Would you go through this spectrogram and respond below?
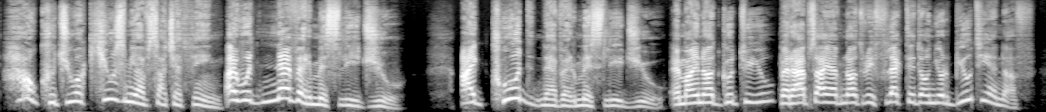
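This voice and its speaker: An actor playing a vain, tender living mirror in a video game, speaking in dramatic, florid, formal and affectionate phrases. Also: male voice, high voice, no echo, clean studio sound, heavily acted. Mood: wounded, confused. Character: vain, tender, theatrical living mirror, adult male suitor. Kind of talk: video game character voice acting.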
